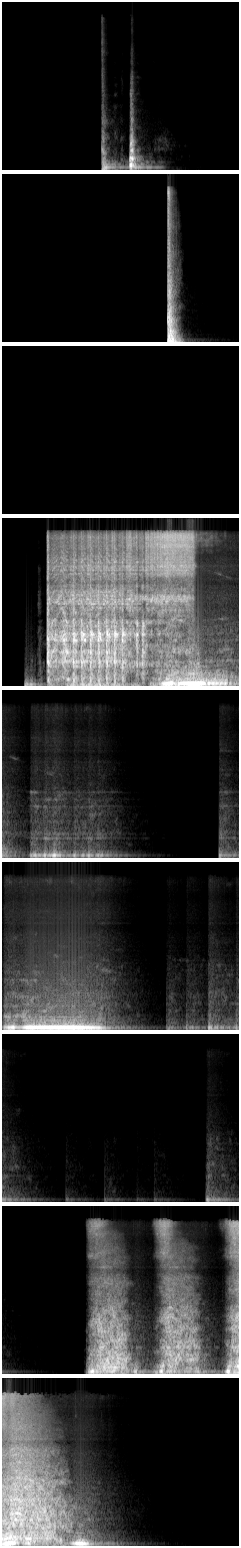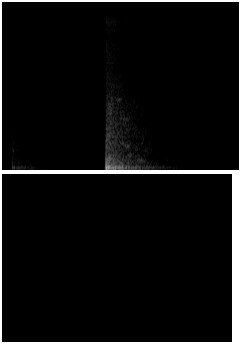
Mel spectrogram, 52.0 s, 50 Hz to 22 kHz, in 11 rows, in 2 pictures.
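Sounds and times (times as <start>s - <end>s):
Jeep: 2.0s - 3.5s, 14.7s - 22.0s, 23.3s - 30.7s, 32.5s - 33.6s, 34.9s - 40.8s.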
